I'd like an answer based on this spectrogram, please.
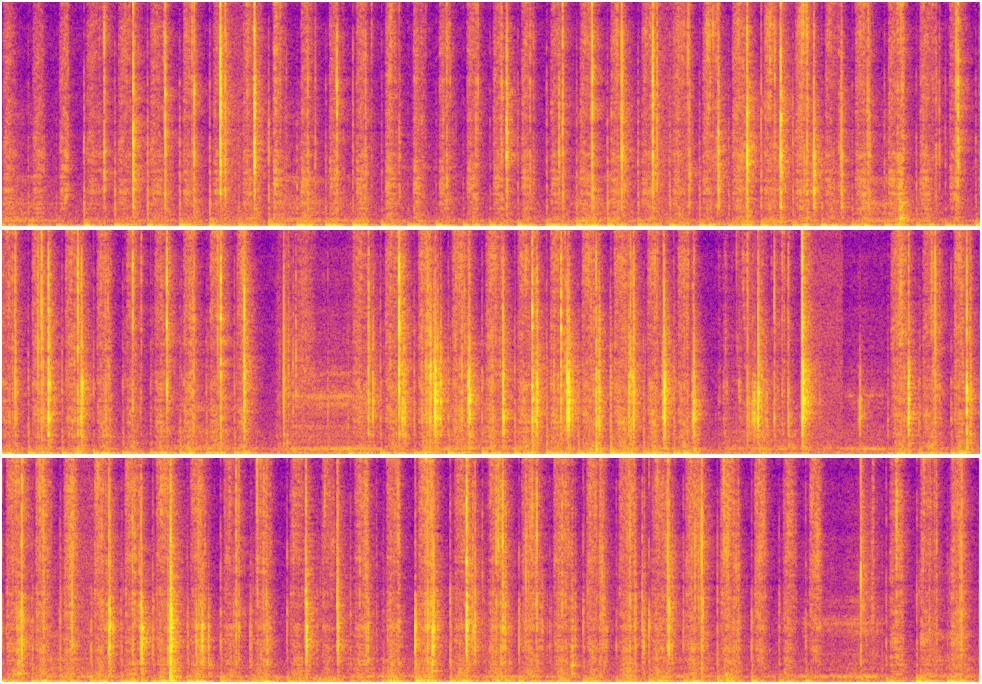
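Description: Fingertips rubbing quickly over pastel on a watercolour paper painting: a fast, even run of short scratchy strokes, pausing briefly twice around the middle.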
